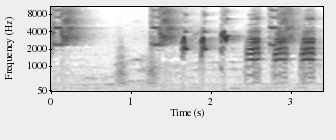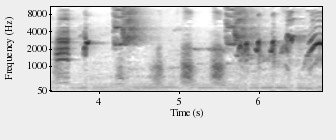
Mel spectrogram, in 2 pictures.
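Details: Javan myna gacor lure song with isian fill-in phrases to coax other mynas into song. Rough, broadband squawking bursts alternate with brief whistled notes and a closing cluster of rapid rising chirps.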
